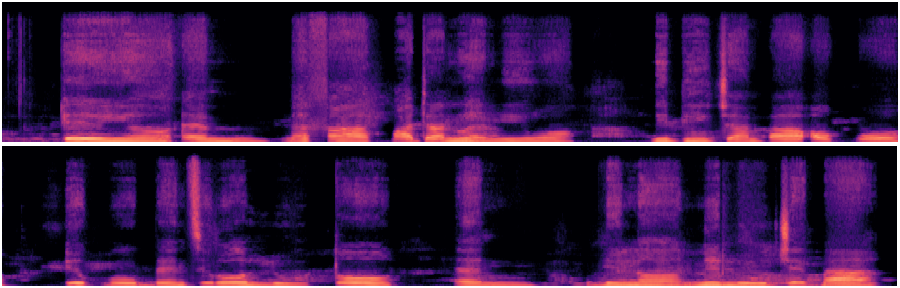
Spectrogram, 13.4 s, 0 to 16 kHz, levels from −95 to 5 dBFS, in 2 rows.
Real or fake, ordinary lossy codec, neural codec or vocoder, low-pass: fake; none; codec, 44.1 kHz, 2.6 kbps, SNAC; 14.4 kHz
